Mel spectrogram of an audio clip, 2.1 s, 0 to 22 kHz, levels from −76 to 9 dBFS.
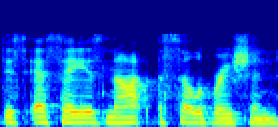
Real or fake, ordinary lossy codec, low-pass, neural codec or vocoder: real; MP3, 64 kbps; 7.2 kHz; none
